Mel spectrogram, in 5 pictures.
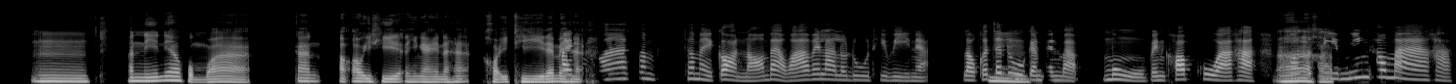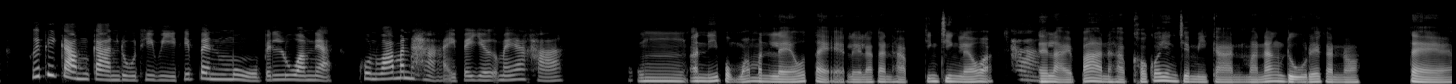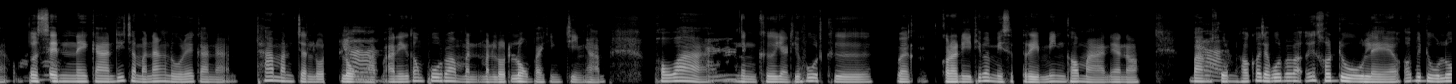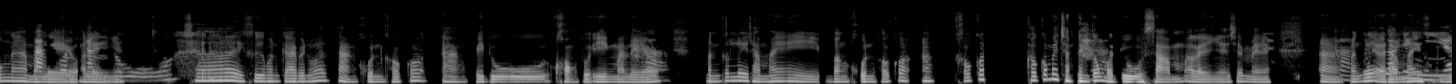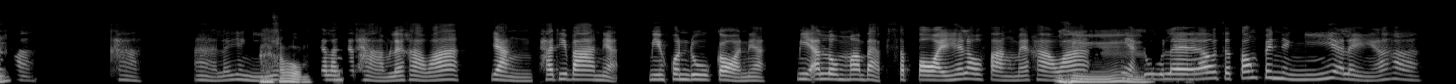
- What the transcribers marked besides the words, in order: tsk; chuckle
- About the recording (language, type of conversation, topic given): Thai, podcast, สตรีมมิ่งเปลี่ยนพฤติกรรมการดูทีวีของคนไทยไปอย่างไรบ้าง?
